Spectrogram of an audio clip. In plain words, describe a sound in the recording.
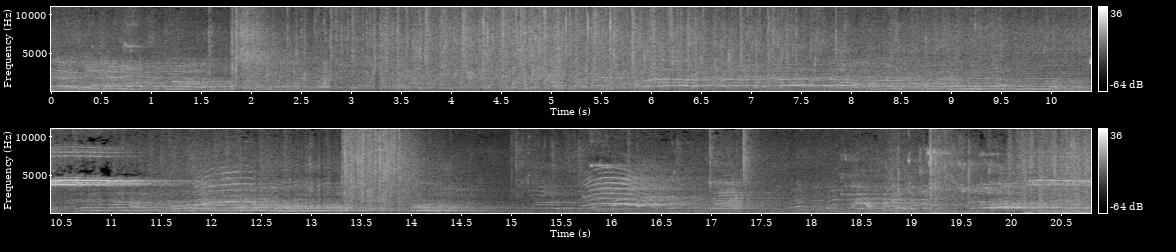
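A crowd cheers and chants loudly in a large echoing hall.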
